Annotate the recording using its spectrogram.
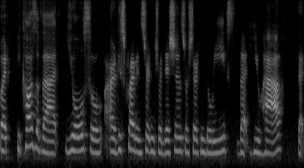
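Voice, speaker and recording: A woman with a Spanish accent, medium pitch, bright, sharp tone, fairly even intonation and moderate pace. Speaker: interviewer. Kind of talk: interview.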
